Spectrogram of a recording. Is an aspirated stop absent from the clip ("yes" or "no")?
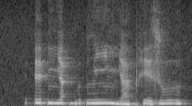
no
